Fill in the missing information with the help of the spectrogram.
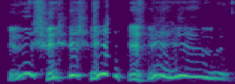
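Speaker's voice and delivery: long high-pitched giggle; helpless run of high laughter; real laughter. Real, not acted. Host cracking up at his own accent, laughing.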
